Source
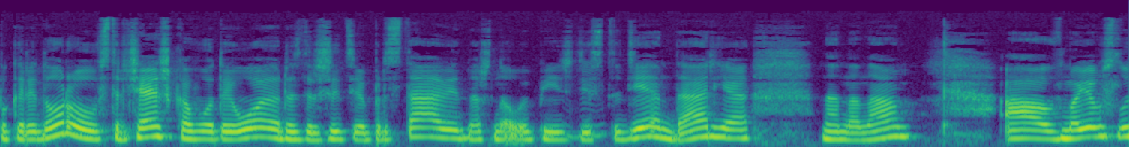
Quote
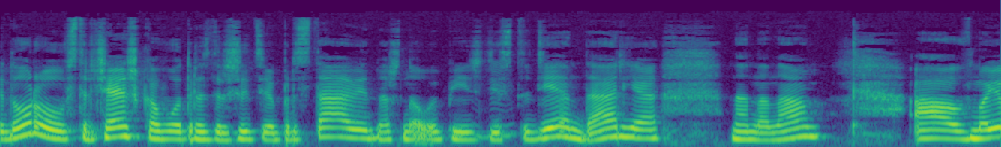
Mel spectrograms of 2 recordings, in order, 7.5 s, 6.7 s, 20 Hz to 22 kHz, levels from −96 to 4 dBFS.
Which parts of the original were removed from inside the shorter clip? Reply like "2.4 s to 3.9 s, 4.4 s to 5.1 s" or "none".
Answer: 1.5 s to 1.9 s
